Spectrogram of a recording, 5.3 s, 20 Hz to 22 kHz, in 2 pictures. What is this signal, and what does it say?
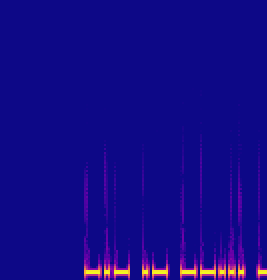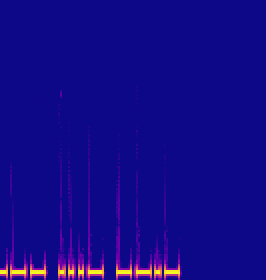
Morse code, heard as a keyed tone, about 25 wpm, 700 Hz. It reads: KA7OVQ
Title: USA Call Signs - 6 Characters - 2x Character Spacing - 25wpm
